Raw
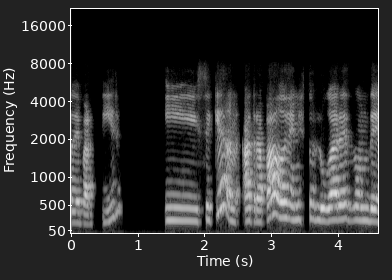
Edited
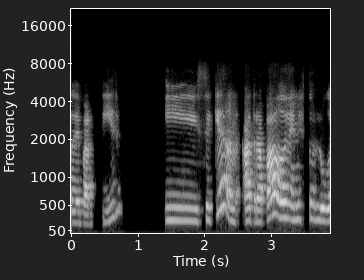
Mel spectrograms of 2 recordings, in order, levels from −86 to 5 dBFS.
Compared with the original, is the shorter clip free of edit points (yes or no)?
yes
